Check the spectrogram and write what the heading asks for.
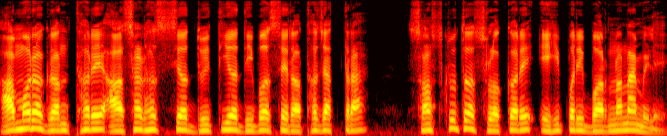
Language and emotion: Odia, neutral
